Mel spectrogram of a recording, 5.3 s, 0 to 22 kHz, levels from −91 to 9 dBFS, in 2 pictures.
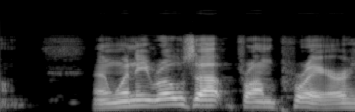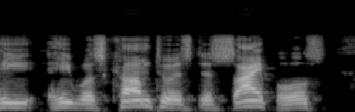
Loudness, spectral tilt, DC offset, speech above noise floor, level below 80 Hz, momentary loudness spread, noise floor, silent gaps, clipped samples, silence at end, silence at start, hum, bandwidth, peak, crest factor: -25 LUFS; -4.5 dB/octave; under 0.1%; 35 dB; -70 dBFS; 12 LU; -60 dBFS; none; under 0.1%; 0.25 s; 0 s; none; 7.2 kHz; -6 dBFS; 20 dB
